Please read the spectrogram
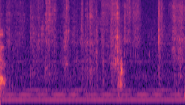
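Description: Quiet handling of a cardstock tag and a plastic mini binder punch, with a soft tap about one and a half seconds in, over a steady low hum.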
